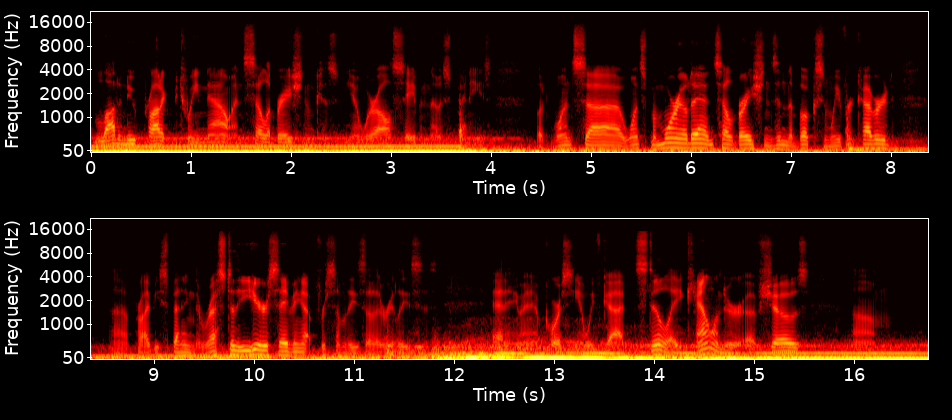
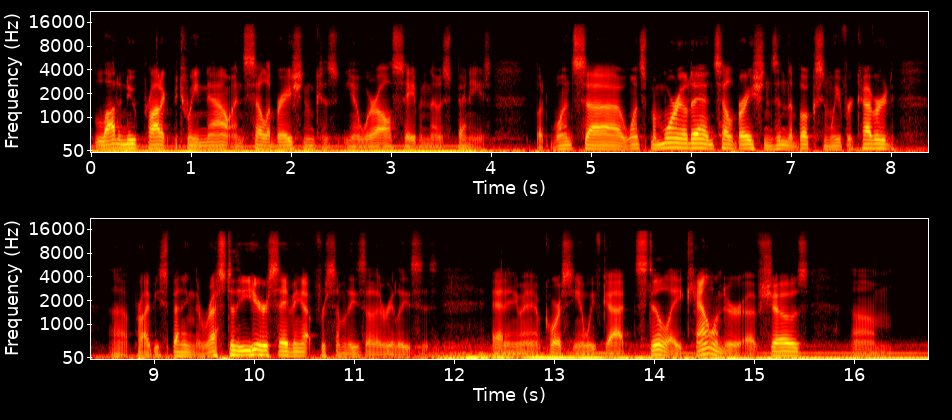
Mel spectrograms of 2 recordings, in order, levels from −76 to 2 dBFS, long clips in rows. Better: second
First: low rumble; loud; throughout; 7 dB below the speech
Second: low rumble; faint; throughout; 20 dB below the speech

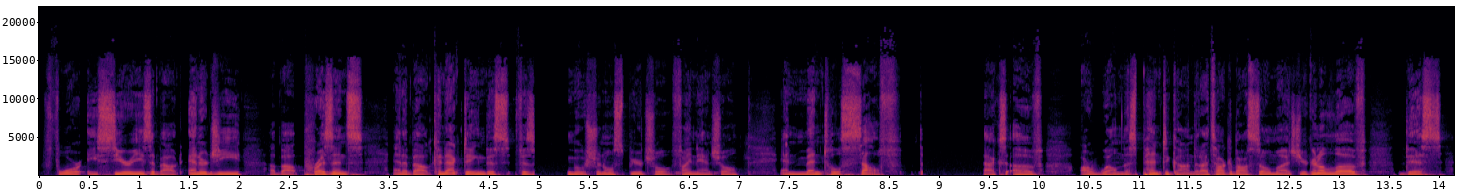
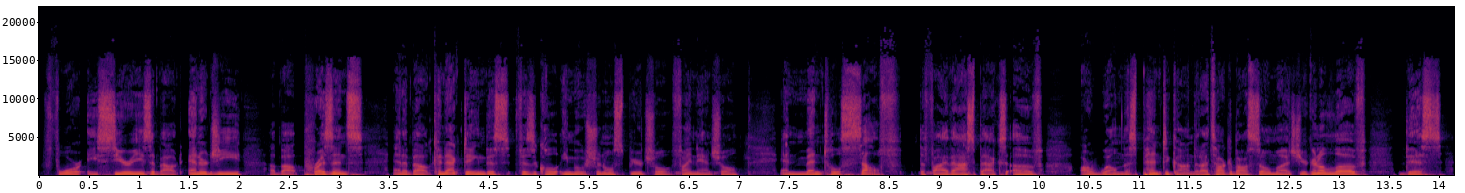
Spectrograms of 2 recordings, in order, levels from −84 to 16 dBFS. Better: second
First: audio cutting out; at 5 s and at 9 s for 0.5 s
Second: none

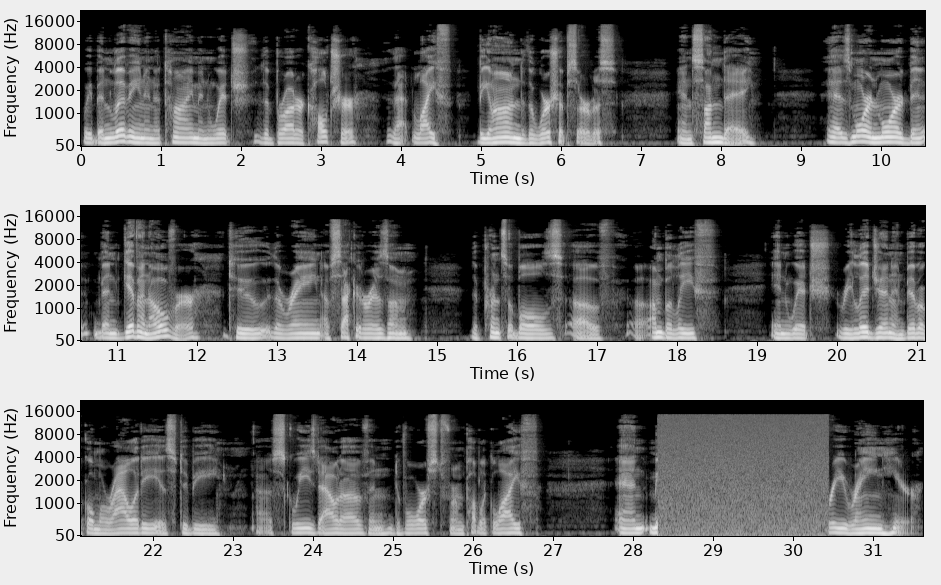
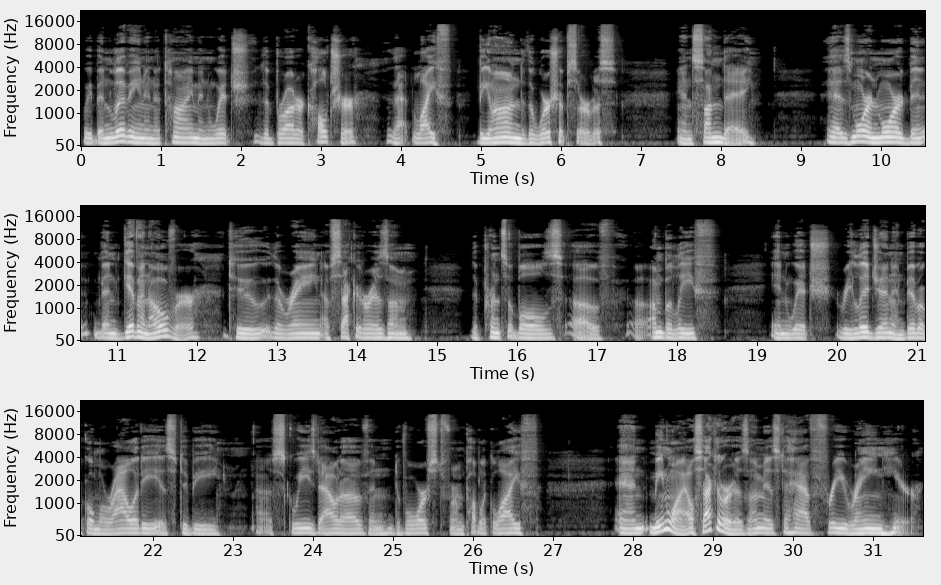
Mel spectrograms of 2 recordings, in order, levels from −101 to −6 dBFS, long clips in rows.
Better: second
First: audio cutting out; filled with static; at 28 s for 2 s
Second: none

